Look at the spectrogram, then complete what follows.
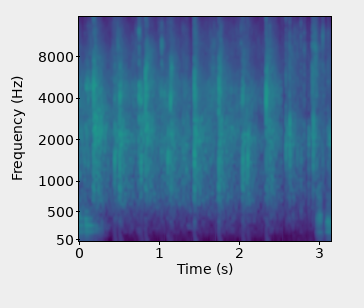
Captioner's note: audience applauds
